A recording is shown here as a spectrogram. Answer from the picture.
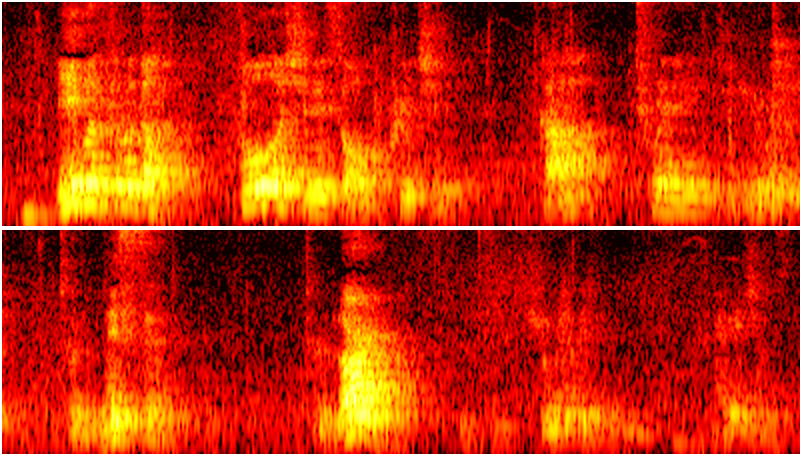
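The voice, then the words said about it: Speaker's noticeable accent. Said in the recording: “my wonderful accent”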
